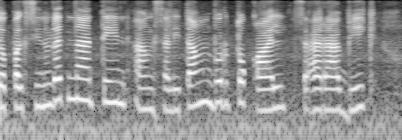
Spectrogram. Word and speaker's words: برتقال: or ang color na orange sa Arabic ay burtukal. Burtukal. So, paano siya isinusulat in Arabic, or paano yung imla or yung spelling niya sa Arabic? So pag sinulat natin ang salitang burtukal sa Arabic o yung orange ay ba, ra,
